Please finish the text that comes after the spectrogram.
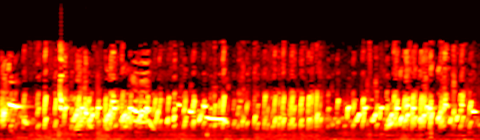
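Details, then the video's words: Goldfinch singing, a bird said to sing in spring and summer from tall trees: a rapid, continuous twittering of high tinkling notes, buzzy trills and short whistles, varied and unbroken for the whole stretch. "The basics of training the goldfinch to sing"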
